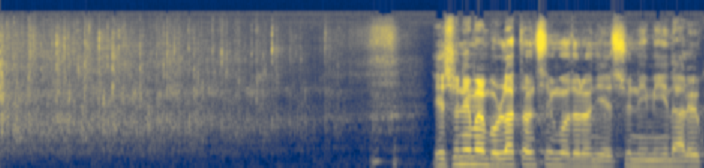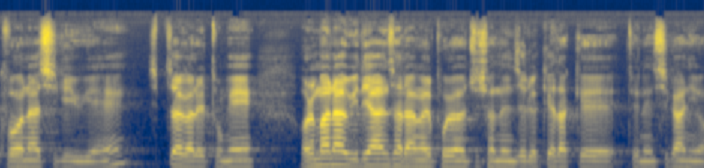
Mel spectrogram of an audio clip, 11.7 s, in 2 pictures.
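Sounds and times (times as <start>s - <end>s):
audience applause: 0.0s - 3.0s
speech: 3.1s - 11.7s.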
